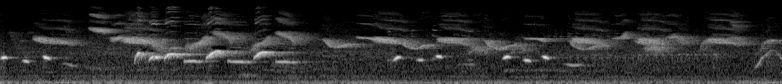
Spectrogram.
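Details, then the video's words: A caged laughingthrush sings loud, varied whistled phrases with rich slurred notes and quick repeated chirps, imitating the cuckoo's four-note call. "Khướu hót Bắt cô chói cột"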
